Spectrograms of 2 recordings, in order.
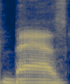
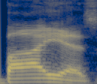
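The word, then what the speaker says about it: Báez: That was an annoying series, and that Josh Baz guy or whatever. Just Yeah. they put his His cleats. Javi Baez is how it's pronounced.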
